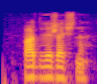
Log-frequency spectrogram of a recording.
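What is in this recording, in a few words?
"падвежасьны", Komi, male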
